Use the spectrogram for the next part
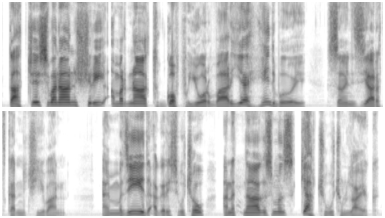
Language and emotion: Kashmiri, neutral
